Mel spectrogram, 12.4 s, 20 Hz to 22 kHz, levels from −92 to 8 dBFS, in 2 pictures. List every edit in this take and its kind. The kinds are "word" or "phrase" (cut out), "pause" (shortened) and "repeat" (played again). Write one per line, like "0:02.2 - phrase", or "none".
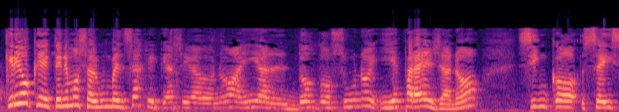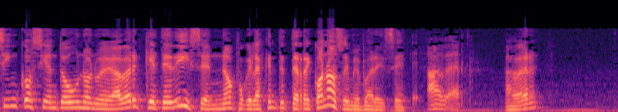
none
